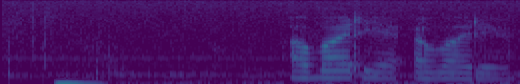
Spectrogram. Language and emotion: Russian, neutral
